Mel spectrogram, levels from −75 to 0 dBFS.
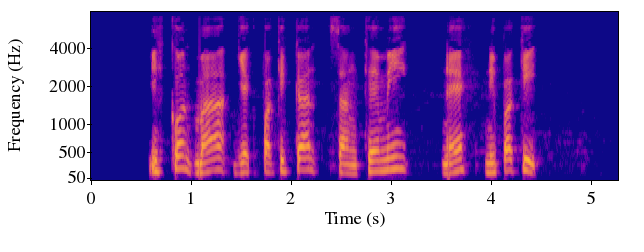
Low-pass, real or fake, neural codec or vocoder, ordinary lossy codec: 7.2 kHz; real; none; MP3, 64 kbps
